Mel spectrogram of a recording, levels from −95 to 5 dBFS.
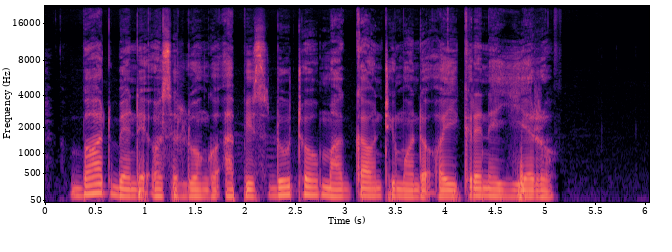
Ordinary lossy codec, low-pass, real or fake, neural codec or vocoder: none; none; real; none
